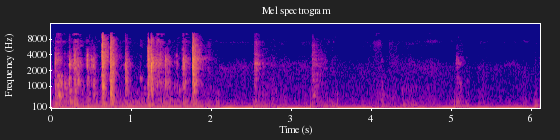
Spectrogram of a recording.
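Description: Typing on a computer keyboard while looking something up: rapid clusters of sharp clicks come first over a faint low hum, then slower, scattered keystrokes follow.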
